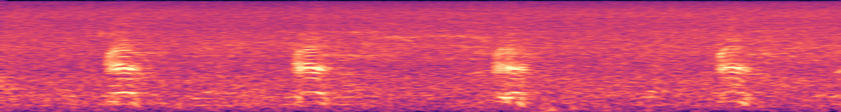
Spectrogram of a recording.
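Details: Captive steppe eagle (Aquila nipalensis) at a zoo in Upie, Drôme, France, giving four harsh, barking calls at roughly one-second intervals against faint background noise.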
